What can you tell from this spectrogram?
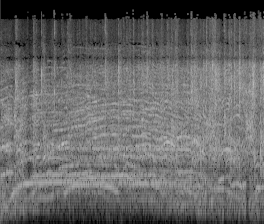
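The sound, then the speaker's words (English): A large live audience cheers in a loud, sustained roar, with countless overlapping shouts and rising whoops blending into a dense wall of crowd noise for about four seconds. “It sounds like there's even more people.”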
